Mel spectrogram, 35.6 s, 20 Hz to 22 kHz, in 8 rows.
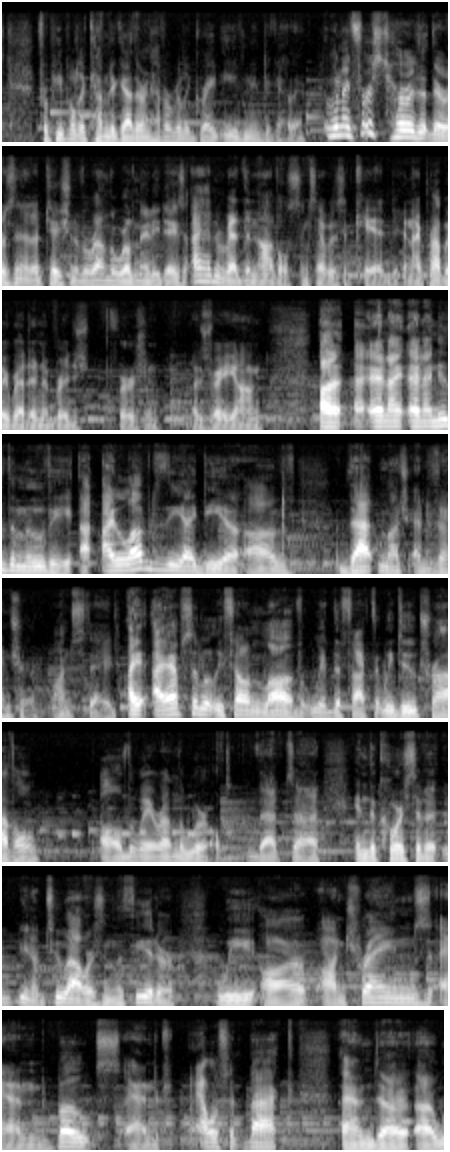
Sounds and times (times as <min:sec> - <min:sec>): Speech: 0:00.0 - 0:22.7, 0:23.3 - 0:35.6
Music: 0:00.0 - 0:35.6.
